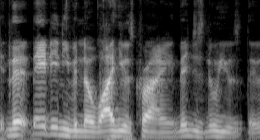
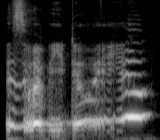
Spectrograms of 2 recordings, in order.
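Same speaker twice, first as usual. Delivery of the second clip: squeaky mock reply; 6 dB louder than usual. Voicing the villain's reply.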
